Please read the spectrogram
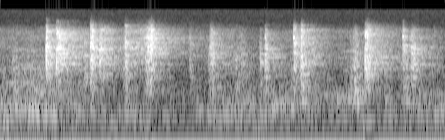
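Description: Steel restraining bar being fitted into a hot press frame: about ten sharp metal knocks and clanks as it is set in place.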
